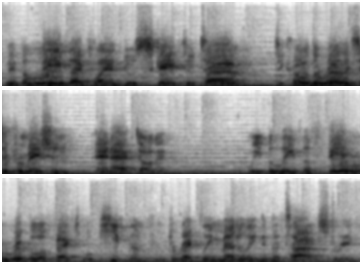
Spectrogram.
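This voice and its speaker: A man's voice: on the low side, fairly even intonation, normal speed, lightly acted. A man voicing a grave robot military commander, formal and solemn, in an amateur comic dub. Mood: grave, urgent. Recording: roomy, with music bed.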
